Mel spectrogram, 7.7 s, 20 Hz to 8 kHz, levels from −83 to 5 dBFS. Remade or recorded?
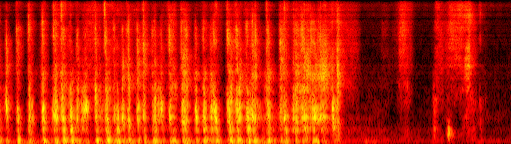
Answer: remade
